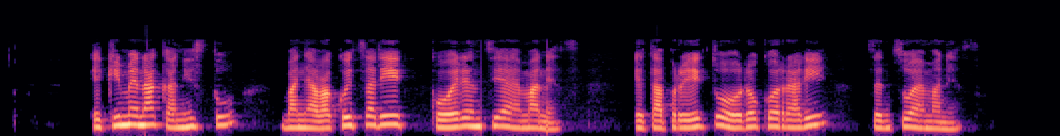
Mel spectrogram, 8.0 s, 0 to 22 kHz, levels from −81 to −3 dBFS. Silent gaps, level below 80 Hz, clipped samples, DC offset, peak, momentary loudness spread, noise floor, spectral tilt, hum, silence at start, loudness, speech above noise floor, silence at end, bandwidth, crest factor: none; -62 dBFS; under 0.1%; under 0.1%; 0 dBFS; 10 LU; -85 dBFS; -6.5 dB/octave; none; 0.7 s; -18 LUFS; 68 dB; 0.75 s; 7.6 kHz; 18 dB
